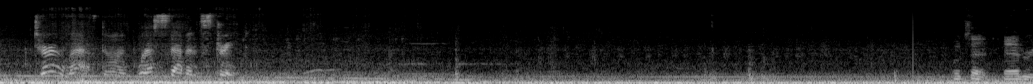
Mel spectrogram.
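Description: A vehicle's engine rumbles steadily while driving.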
